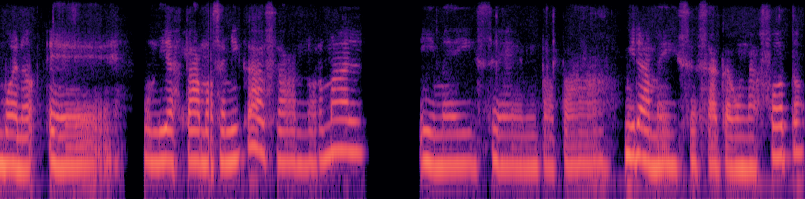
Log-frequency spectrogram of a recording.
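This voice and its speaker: A woman's somewhat breathy, dark and mellow voice, very slow and fairly even in intonation, over light background noise. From Argentina. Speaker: preschool assistant. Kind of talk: interview. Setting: video call. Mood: reflective, emotional. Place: home room. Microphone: video call.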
